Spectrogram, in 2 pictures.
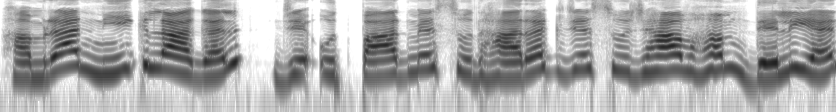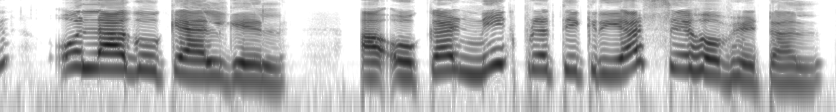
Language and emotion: Maithili, happy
